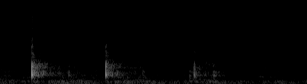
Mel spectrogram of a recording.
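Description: Pasta tumbles and clatters into a glass dish.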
